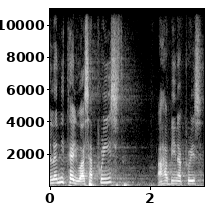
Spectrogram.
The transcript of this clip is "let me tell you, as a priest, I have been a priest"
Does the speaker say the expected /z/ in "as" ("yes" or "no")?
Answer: no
